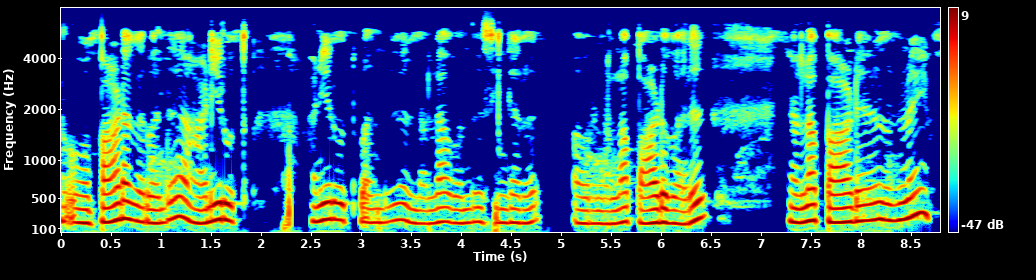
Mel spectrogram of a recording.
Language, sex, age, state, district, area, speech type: Tamil, female, 18-30, Tamil Nadu, Kallakurichi, rural, spontaneous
